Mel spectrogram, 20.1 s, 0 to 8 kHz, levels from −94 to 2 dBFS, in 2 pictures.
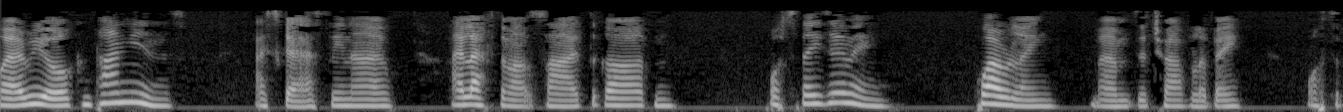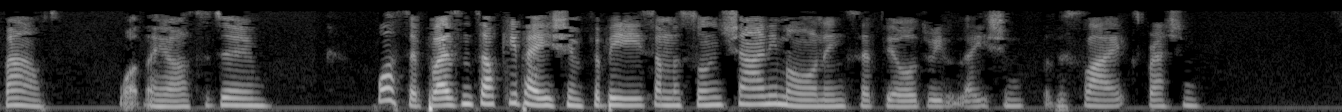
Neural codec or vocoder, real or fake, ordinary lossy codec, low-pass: codec, 16 kHz, 6 kbps, DAC; fake; MP3, 24 kbps; 7.2 kHz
